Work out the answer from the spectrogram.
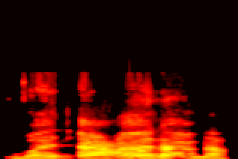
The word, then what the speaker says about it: وجعل: কোনো টান নেই, অর্থাৎ চারটেই তাড়াতাড়ি। হারাকার উচ্চারণ তাড়াতাড়ি, ফাথা কাসরা দাম্মা, যখন কোনো মাদের সংশ্লিষ্টতা না থাকবে টানা যাবে না, তাড়াতাড়ি।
